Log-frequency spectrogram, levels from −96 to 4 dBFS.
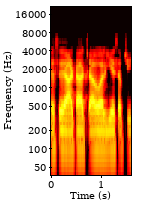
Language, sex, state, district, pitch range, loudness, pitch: Hindi, male, Uttar Pradesh, Gorakhpur, 95-100 Hz, -21 LUFS, 100 Hz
